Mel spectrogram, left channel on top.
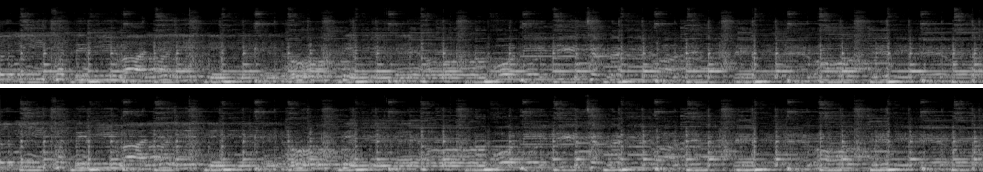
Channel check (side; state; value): both; normal; correlation 0.71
